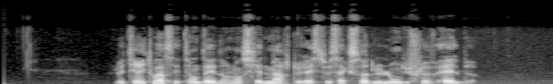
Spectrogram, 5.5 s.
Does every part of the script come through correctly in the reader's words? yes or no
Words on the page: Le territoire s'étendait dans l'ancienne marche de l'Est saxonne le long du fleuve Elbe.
yes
